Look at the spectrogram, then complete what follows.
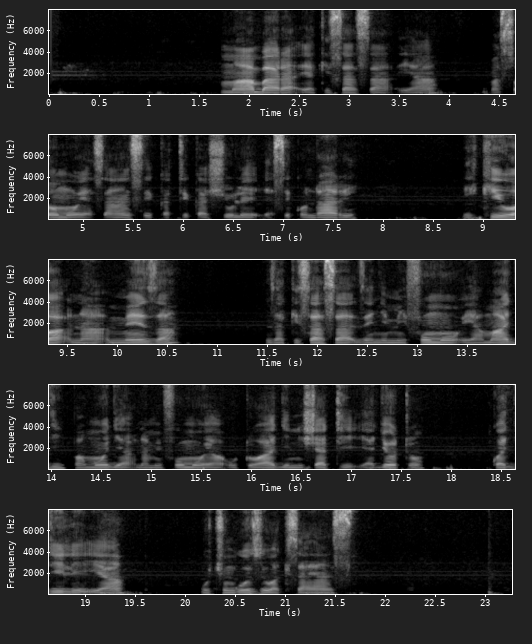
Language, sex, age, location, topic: Swahili, male, 18-24, Dar es Salaam, education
